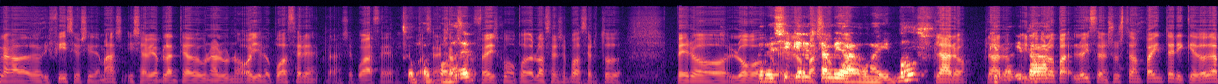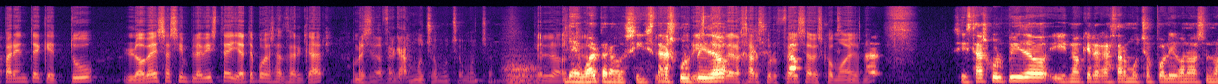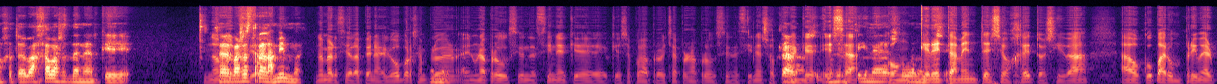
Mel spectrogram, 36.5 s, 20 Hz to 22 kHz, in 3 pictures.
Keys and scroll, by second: 0.0-0.7 typing, 5.5 typing, 11.8 4, 17.1 4, 28.9 4, 31.6 3, 33.7-34.5 typing.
